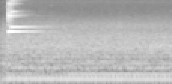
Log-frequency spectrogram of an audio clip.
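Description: A single bright metallic ding right at the start, ringing out within about half a second, followed by a low steady hum.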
